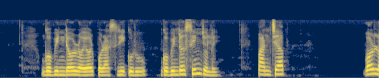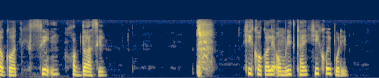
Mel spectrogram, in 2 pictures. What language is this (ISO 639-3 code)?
asm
